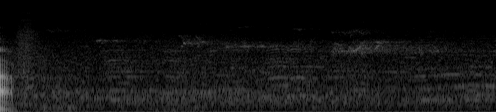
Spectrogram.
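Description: Faint sound of a basketball being dribbled on a hardwood gym court during play.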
